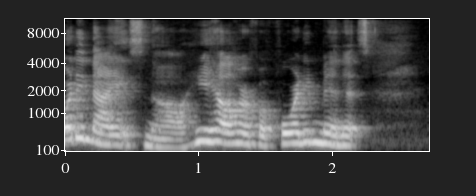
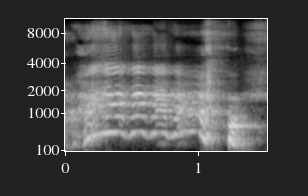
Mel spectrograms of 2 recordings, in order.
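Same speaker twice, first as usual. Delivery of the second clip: mocking laugh; 12 semitones higher than usual. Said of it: "He was like".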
